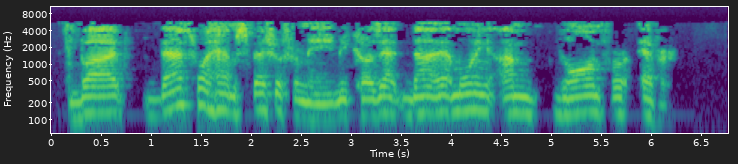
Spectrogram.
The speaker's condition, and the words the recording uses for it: Aphasia. You have a different kind of aphasia from what I'm getting, and it is Wernicke's aphasia.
